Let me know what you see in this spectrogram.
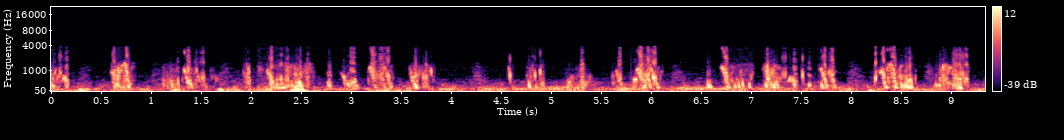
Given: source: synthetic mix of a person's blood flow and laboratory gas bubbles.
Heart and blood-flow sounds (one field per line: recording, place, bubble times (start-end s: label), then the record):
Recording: Doppler ultrasound of blood flow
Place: subclavian vein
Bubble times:
0.00-0.20 s: bubbles
0.60-0.87 s: bubbles
1.12-1.71 s: bubbles
1.93-2.01 s: bubbles
2.07-2.67 s: bubbles
2.77-2.83 s: bubbles
2.91-3.12 s: bubbles
3.18-3.45 s: bubbles
3.58-3.85 s: bubbles
4.56-4.64 s: bubbles
4.76-4.96 s: bubbles
5.15-5.43 s: bubbles
5.61-5.75 s: bubbles
5.81-6.13 s: bubbles
6.56-6.67 s: bubbles
6.69-7.05 s: bubbles
7.12-7.63 s: bubbles
7.68-7.88 s: bubbles
8.24-8.67 s: bubbles
8.84-9.21 s: bubbles
From the record:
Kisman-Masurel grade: 243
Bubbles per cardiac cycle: several, 3 to 8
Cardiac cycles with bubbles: 100%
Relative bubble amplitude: loud (0.450 to 0.775)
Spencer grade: 3 (all of the cardiac periods contain showers or single bubble signals, but not dominating or overriding the cardiac motion signals)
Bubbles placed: anywhere in the cardiac cycle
